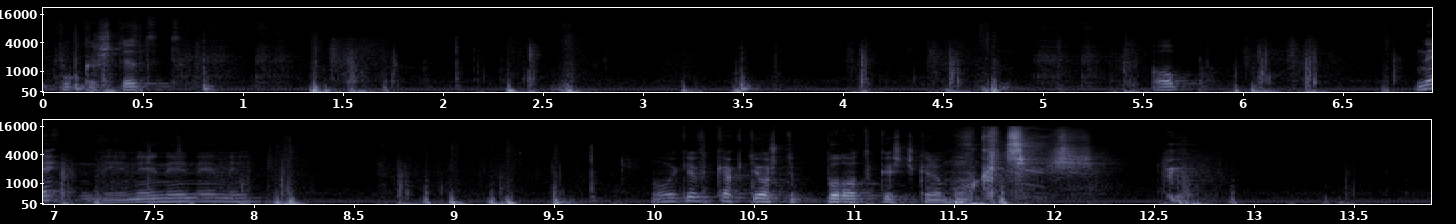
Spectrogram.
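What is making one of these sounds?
A young person talks and exclaims with animation into a close microphone.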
